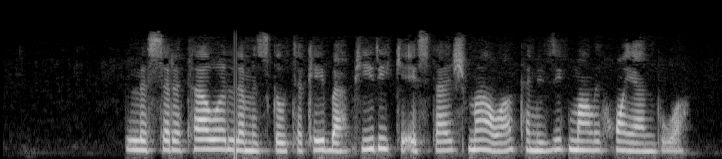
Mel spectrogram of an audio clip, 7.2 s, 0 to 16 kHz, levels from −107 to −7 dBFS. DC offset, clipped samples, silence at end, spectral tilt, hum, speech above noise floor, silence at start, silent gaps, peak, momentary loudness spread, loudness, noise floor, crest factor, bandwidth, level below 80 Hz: under 0.1%; under 0.1%; 0.35 s; -7.5 dB/octave; none; 54 dB; 1.25 s; none; -12 dBFS; 7 LU; -29 LUFS; -82 dBFS; 18 dB; 7 kHz; -68 dBFS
